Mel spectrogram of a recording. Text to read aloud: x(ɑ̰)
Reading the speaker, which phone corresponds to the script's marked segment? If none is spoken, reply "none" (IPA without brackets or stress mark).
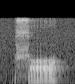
ɑ̰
